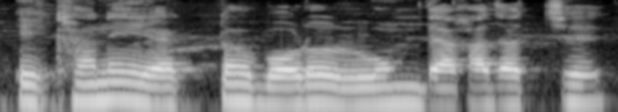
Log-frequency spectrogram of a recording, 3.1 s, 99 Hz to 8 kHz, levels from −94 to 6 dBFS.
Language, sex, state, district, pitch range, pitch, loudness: Bengali, male, West Bengal, Alipurduar, 130-150 Hz, 140 Hz, -14 LUFS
